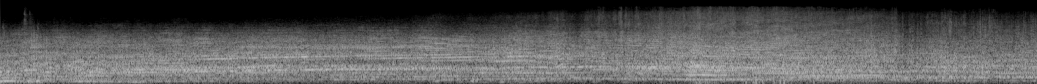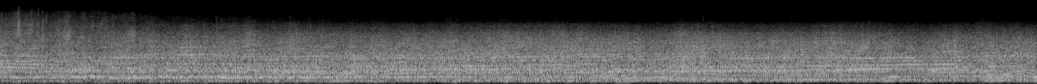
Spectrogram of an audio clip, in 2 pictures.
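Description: A pack of four-cylinder dash-series stock cars racing around a paved oval track. Many engines run at once, their pitch rising and falling as they accelerate and pass, loudest about seven seconds in as the pack goes by.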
